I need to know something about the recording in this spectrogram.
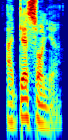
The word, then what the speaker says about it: Adesanya: Note the pronunciation. Adesanya.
